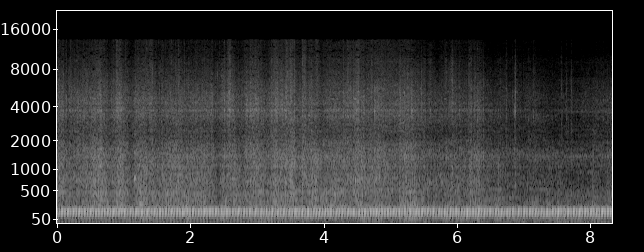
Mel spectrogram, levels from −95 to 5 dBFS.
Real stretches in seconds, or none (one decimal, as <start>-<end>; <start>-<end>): 0.0-3.6; 7.6-8.3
